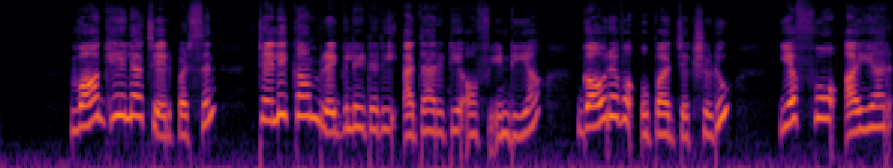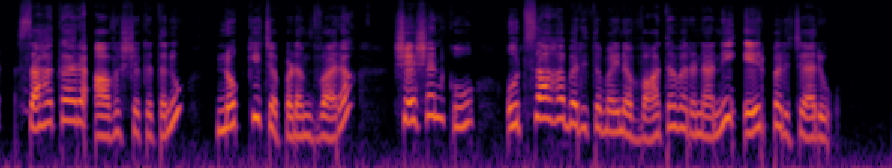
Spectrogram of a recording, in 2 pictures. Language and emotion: Telugu, neutral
